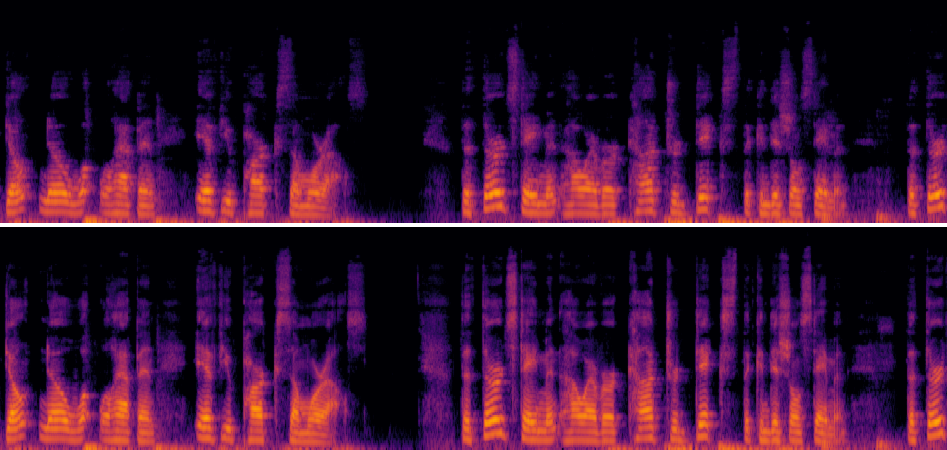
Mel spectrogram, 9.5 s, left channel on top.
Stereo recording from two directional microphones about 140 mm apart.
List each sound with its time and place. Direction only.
0.0 s speech: 20° right (ahead or behind)
4.8 s speech: 15° right (ahead or behind)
